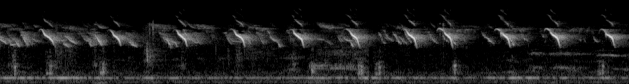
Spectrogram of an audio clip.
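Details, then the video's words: A chick peeps repeatedly, giving roughly eleven piercing descending whistles, uneven at first and then steadier, against a soft continuous hum. "PINTINHO PIANDO MUITO - SOM DE PINTINHO VERDADEIRO"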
